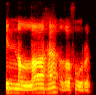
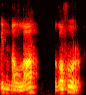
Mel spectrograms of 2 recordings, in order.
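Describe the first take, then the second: First: The final vowel endings are fully pronounced. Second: The words end cut off without vowel endings.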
